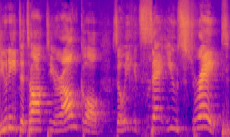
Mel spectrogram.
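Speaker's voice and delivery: mock upset outburst, pitched high. Retelling mom's reaction after catching him smoking: imitating mom flipping out. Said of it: "So she flipped out".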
